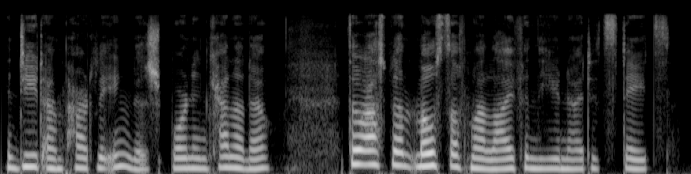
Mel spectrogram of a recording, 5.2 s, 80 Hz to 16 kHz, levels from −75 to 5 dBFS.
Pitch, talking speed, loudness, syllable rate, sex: 220 Hz, 210 wpm, -18 LUFS, 6.2 syllables/s, female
